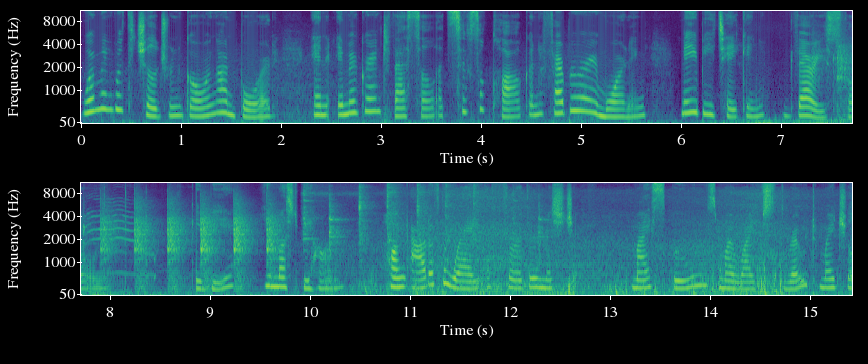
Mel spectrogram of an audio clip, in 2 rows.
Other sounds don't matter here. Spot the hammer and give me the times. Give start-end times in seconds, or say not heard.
7.2-12.5.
